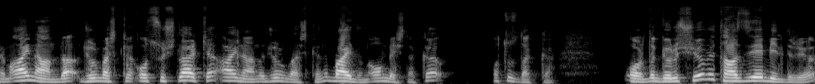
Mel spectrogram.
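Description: With a normal speaking voice, a man talks at a moderate pace in a fairly high pitch. His intonation is lively, and the background is quiet. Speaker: TV co-host. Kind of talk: casual political talk show.

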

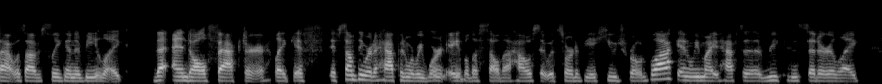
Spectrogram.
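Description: This woman has a normal speaking voice. Her intonation stays fairly even as she talks at a fairly quick pace. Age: 30s. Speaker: full-time traveler and online entrepreneur. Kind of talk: casual interview.

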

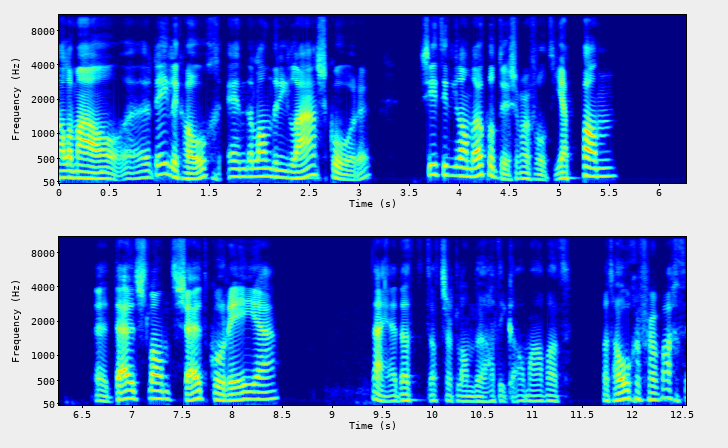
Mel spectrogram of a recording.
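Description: The recording is very clean with a silent background, its sound dry and close with no echo. A man at medium pitch speaks at a moderate pace with lively intonation. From Netherlands. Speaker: podcast co-host. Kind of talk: casual chat.

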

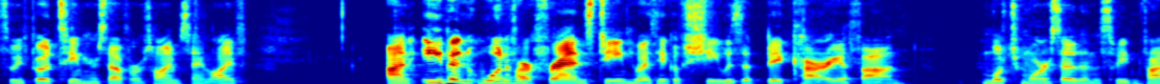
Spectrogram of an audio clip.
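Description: A woman with an Irish accent has a fairly low pitch and a bright, sharp tone, with ordinary pitch variation. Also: fairly quick pace, very clean recording, silent background. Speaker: podcast host. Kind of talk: casual chat. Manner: animated.

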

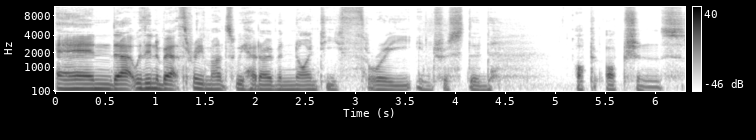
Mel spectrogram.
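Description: Very slowly and with fairly even intonation, a man speaks in a medium pitch with an Australian accent. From Australia, Melbourne. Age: 40s. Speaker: entrepreneur. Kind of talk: casual interview.

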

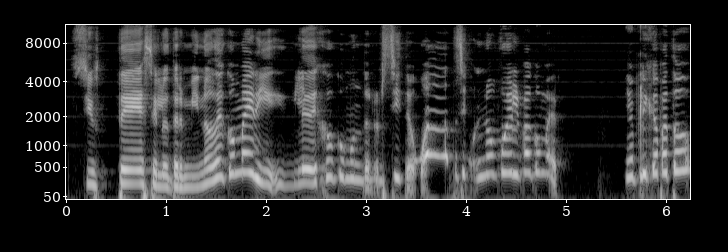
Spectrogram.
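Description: A woman with a Chilean accent speaks at an extremely high pitch, with very wide pitch swings. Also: moderate pace. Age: 20s. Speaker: podcast host. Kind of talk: casual chat.

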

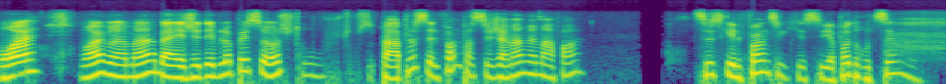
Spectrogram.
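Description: A man's very fast speech with long, frequent pauses, high-pitched, with ordinary pitch variation and a Quebec accent, dry and close with no echo over a quiet background. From Quebec, Quebec City area. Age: 40s. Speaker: singer-songwriter. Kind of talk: interview.

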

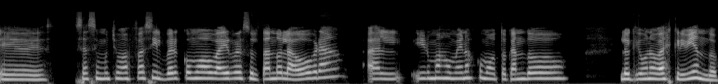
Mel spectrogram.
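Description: A woman speaks at a high pitch and moderate pace, with fairly even intonation and very even loudness. The sound is dry and close with no echo, over a quiet background. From northern Chile (Arica, Mejillones). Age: 20s. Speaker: composer and musician. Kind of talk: radio interview. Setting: radio studio.

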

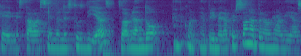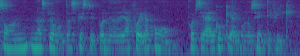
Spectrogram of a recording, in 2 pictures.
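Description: Amid noticeable background noise and audible room echo, a woman speaks at a very fast pace. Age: 50s. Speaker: podcast host and astrologer. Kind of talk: reflective monologue.

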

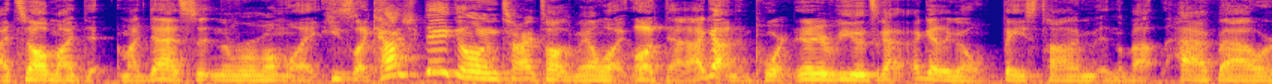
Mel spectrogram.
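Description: A fairly high-pitched man with an American accent, at a very fast pace, with ordinary pitch variation, big swings in loudness, and hardly any pauses. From Maryland (Odenton). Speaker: lacrosse writer and content creator. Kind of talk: casual podcast interview.

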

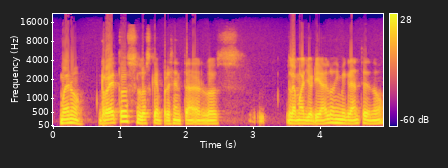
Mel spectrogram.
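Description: A man's voice with fairly even intonation. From Colombia, Popayán. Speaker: dentist and business owner. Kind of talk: interview conversation. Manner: halting with repetitions.

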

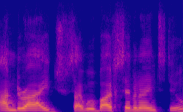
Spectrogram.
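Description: A man speaks very slowly with an Australian accent at a medium pitch. The sound is dry and close, with no echo. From Tasmania, Australia. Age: 30s. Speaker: former prisoner turned rehabilitation worker. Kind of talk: testimony.

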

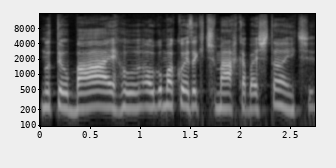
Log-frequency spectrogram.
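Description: A woman with an unremarkable speaking voice talks at a moderate pace with a fairly high pitch. The recording is very clean, with a silent background. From Brazil, Rio de Janeiro suburbs. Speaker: podcast host. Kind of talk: interview conversation.

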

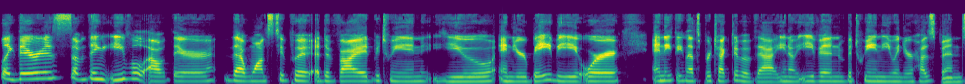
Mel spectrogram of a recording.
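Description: Over a quiet background, a woman with an unremarkable speaking voice talks at a moderate pace in a medium pitch. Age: 20s. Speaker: new mother sharing breastfeeding story. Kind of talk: interview testimony.

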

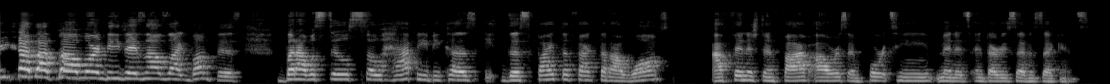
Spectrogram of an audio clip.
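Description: Against a quiet background, someone with an American accent talks at a moderate pace, the pitch swinging very widely. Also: woman, medium pitch for a woman. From US Midwest. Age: 40s. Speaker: amateur runner. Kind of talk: casual interview. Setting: remote call.

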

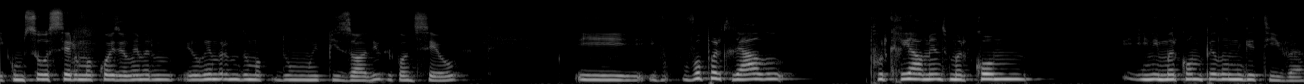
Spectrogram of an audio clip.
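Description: A woman's fairly high voice with an Alentejo accent, dark and mellow in tone, monotone and flat, broken by long, frequent pauses. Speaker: podcast host. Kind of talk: casual chat.

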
